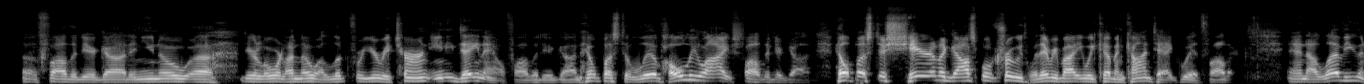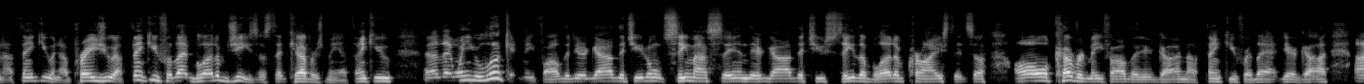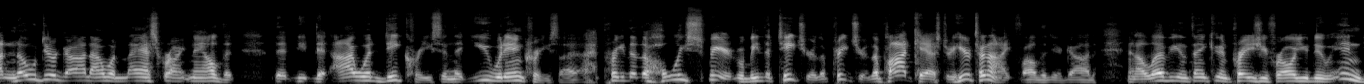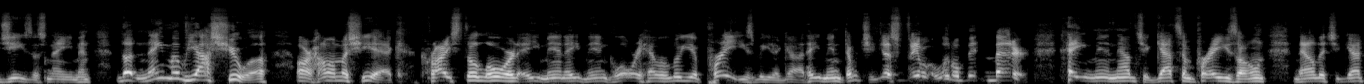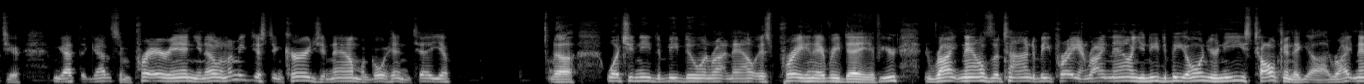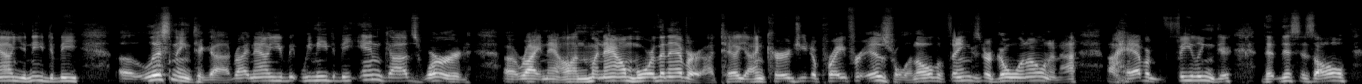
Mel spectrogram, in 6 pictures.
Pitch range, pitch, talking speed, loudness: 140-175 Hz, 155 Hz, 240 wpm, -20 LUFS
